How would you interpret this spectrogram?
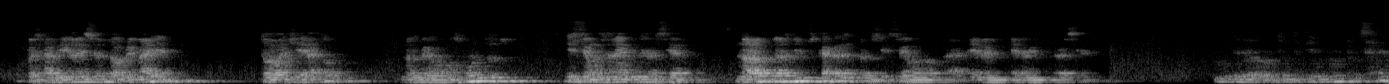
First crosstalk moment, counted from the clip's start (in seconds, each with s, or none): none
